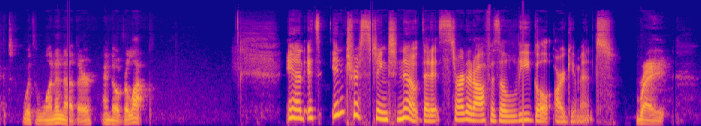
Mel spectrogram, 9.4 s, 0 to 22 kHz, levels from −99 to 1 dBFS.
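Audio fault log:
0.91–0.93, 2.93–2.95, 4.95–4.97, 6.97–6.99, 8.99–9.01 s, gap between chunks: hard-edged 20 ms silences every 2.0 s, the first between "with one" and "and overlap". Each join between 2-second chunks leaves a hole.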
